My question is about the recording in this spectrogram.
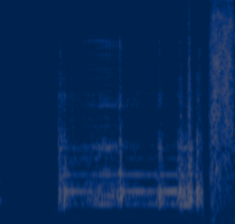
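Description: Near silence, then about half a second in a desktop printer starts printing a page: a steady whir with held tones and rapid fine clicking.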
